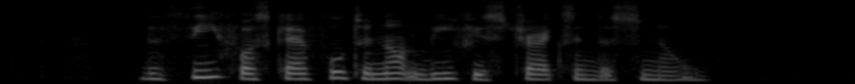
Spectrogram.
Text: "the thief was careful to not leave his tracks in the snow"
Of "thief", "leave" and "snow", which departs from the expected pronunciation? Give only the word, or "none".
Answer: none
